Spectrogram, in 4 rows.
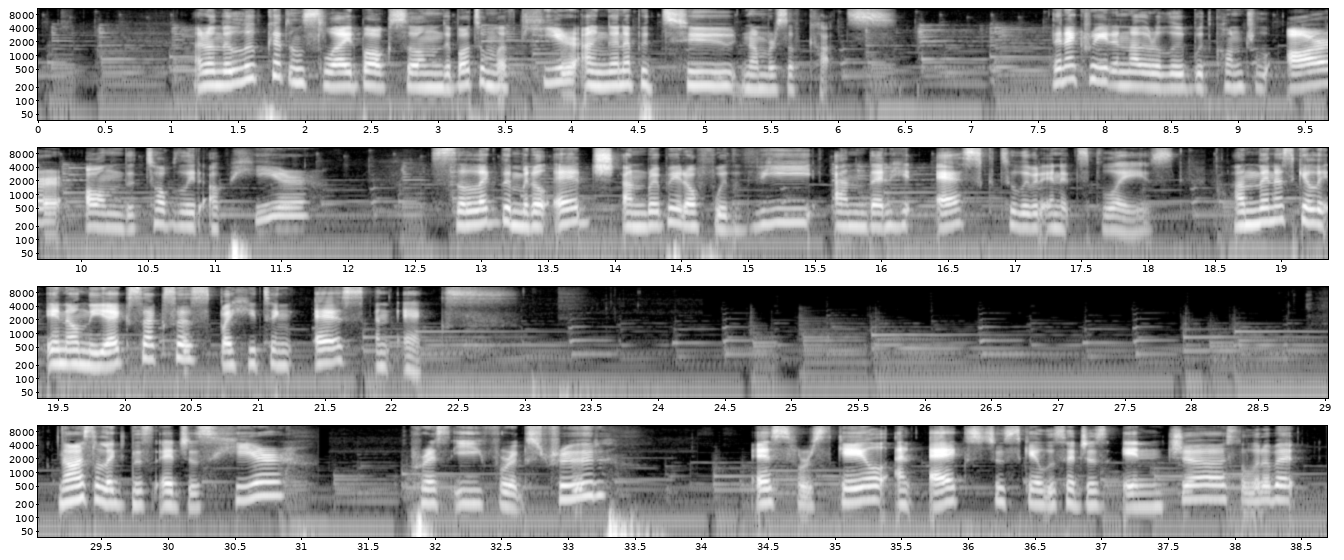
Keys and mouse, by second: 2.8 click, 4.7 click, 9.1 ctrl+r, 12.5 click, 13.9 v, 16.3 middle click, 17.1 ctrl+middle click, 20.2 s, 23.6 shift+middle click, 24.0 middle click, 26.3 shift+middle click, 27.3 ctrl+middle click, 28.7 click, 30.1 shift+click, 31.8 e.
